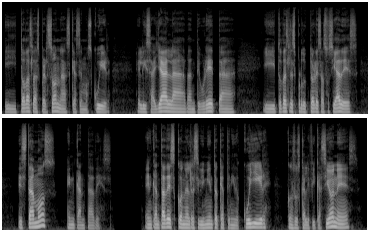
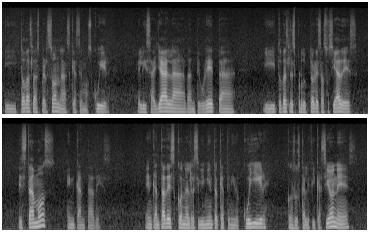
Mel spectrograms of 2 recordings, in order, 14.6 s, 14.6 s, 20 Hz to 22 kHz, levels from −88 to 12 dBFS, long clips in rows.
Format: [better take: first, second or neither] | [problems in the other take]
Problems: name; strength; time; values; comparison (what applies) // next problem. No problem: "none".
first | hiss; faint; throughout; 25 dB below the speech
